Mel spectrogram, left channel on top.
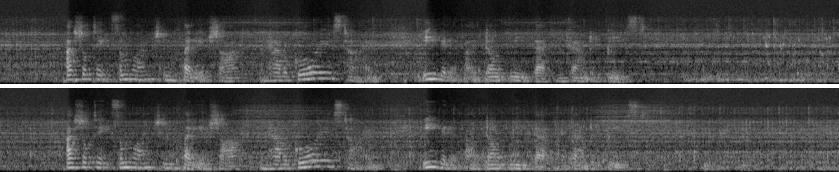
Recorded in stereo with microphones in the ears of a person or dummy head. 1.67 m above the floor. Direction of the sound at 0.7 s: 40° left (ahead or behind).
